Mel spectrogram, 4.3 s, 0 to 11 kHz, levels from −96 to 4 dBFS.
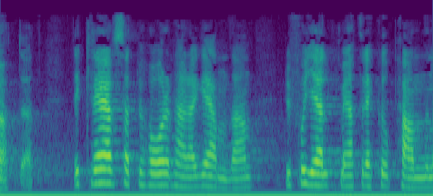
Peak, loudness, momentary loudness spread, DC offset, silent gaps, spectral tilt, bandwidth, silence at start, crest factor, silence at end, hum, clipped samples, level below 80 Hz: -2 dBFS; -21 LUFS; 18 LU; 3%; none; -4.5 dB/octave; 8.8 kHz; 0 s; 20 dB; 0 s; none; under 0.1%; -58 dBFS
